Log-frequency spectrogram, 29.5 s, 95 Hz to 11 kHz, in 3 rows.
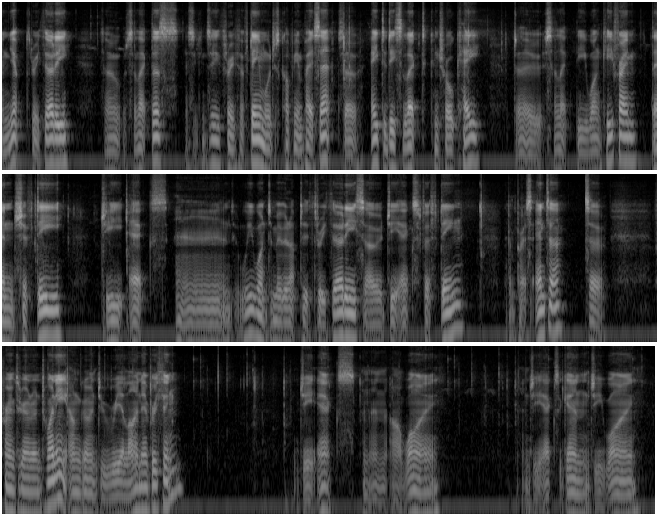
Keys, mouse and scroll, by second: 5.6 a, 7.3 ctrl+k, 9.6 shift+s, 10.6 shift+d, 18.1 ', 20.5-22.2 middle drag, 22.2 g, 23.9 g, 25.4 r, 27.7 g, 28.6 g.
